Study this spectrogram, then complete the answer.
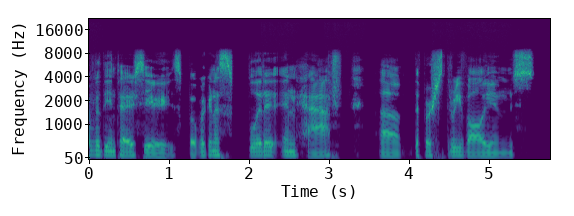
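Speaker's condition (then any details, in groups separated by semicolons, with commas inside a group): No condition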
